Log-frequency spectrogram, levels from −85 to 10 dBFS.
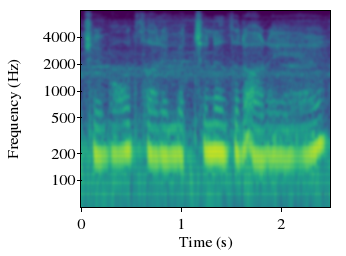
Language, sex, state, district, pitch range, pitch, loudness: Hindi, female, Arunachal Pradesh, Lower Dibang Valley, 190-215 Hz, 200 Hz, -12 LUFS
